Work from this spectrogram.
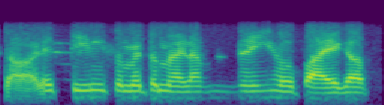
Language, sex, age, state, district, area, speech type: Hindi, male, 45-60, Madhya Pradesh, Bhopal, urban, conversation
